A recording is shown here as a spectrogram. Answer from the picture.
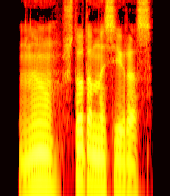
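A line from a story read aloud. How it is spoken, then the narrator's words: Sleepy and irritated. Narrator (Russian): сонно и раздраженно спросил путешественник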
